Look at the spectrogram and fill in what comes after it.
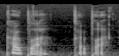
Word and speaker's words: Coppola: Coppola.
